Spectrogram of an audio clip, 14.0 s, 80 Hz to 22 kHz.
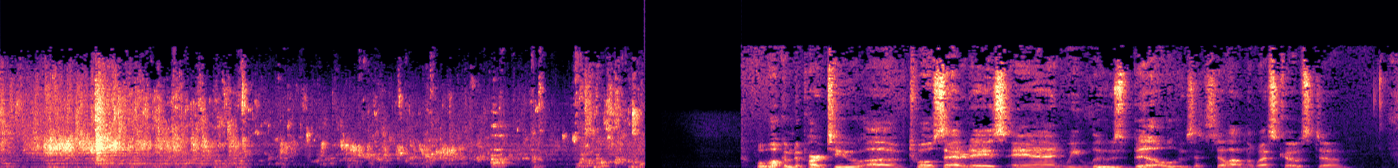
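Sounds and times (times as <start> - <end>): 
toilet flushing: 0.0 - 6.5
speech: 7.6 - 13.6.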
